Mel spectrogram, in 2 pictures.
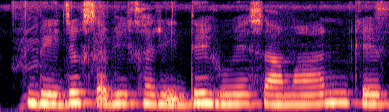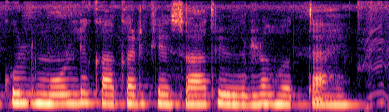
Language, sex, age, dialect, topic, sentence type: Hindi, female, 25-30, Awadhi Bundeli, banking, statement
